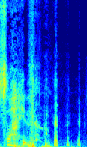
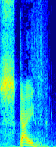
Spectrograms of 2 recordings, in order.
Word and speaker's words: scythe: as a kid, and probably pronounced it Scythe, along with chasm, for many years, before I was ridiculed for doing it wrong by someone and learned forever that it's scythe and chasm.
